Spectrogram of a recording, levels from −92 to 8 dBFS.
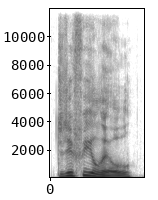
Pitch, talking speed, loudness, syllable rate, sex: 155 Hz, 255 wpm, -15 LUFS, 5.3 syllables/s, male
